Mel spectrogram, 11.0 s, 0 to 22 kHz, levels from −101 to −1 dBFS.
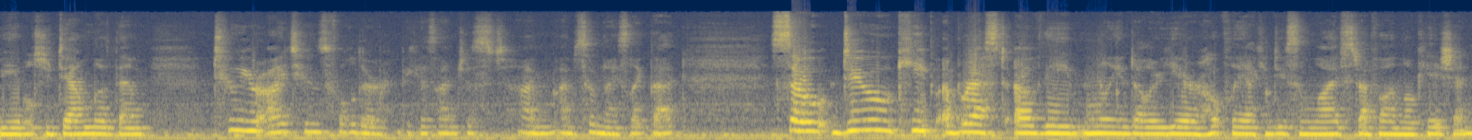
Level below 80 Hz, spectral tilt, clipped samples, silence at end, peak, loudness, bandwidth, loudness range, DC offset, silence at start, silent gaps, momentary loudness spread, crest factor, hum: -26 dBFS; -6.5 dB/octave; 0.7%; 0 s; 0 dBFS; -9 LUFS; 15.5 kHz; 6 LU; under 0.1%; 0 s; none; 10 LU; 8 dB; none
